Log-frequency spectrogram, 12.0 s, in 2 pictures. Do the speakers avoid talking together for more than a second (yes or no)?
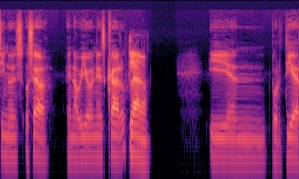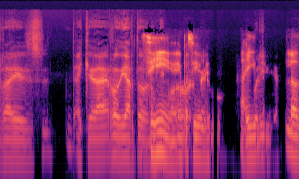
no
